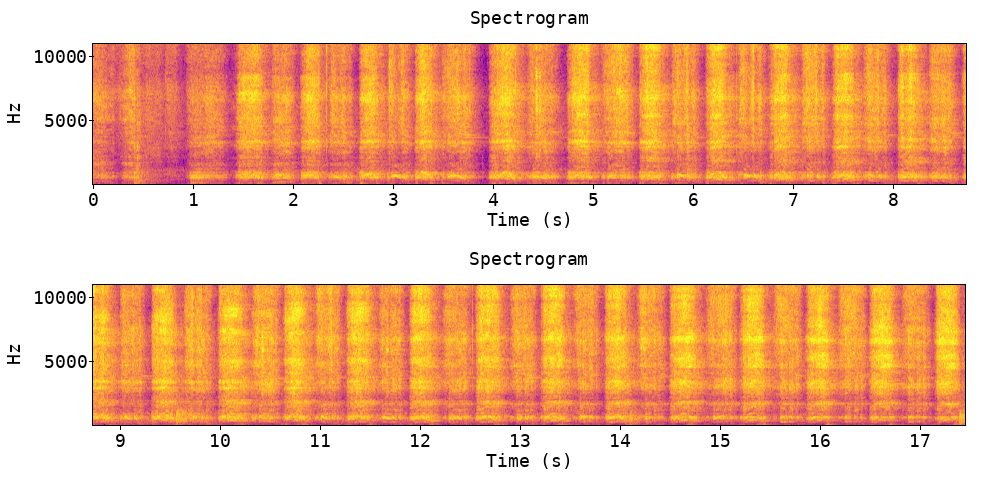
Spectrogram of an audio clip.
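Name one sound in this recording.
A hand saw cuts through wood in quick, steady rasping strokes.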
